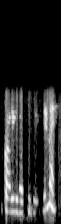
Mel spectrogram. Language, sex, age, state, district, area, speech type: Odia, female, 45-60, Odisha, Sundergarh, urban, conversation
